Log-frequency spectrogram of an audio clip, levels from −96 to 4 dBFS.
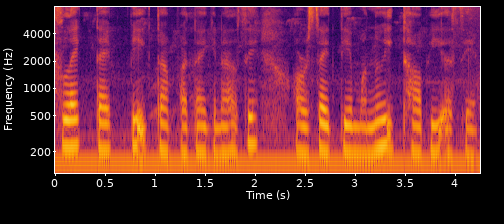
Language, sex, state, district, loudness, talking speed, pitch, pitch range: Nagamese, female, Nagaland, Dimapur, -20 LUFS, 140 wpm, 190 Hz, 180-200 Hz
